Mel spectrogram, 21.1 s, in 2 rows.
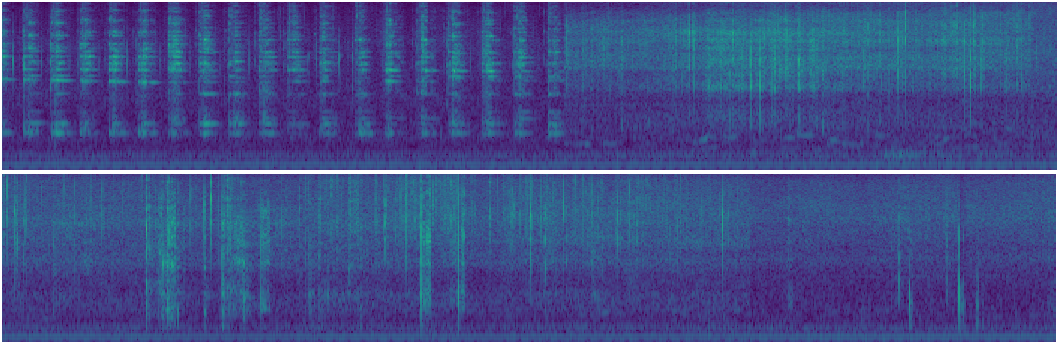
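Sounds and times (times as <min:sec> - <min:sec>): knife blade scraping a pan: 0:00.0 - 0:05.7, 0:12.0 - 0:13.3
low generator hum: 0:00.0 - 0:21.0
patties sizzling in oil: 0:00.0 - 0:21.0.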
